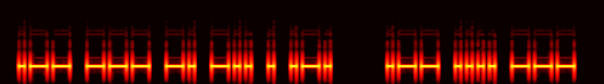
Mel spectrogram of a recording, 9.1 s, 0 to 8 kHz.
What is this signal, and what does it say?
Morse code, heard as a keyed tone, about 14 wpm, 650 Hz. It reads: WONDER WHO
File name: 02-Chapter-02 14 WPM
